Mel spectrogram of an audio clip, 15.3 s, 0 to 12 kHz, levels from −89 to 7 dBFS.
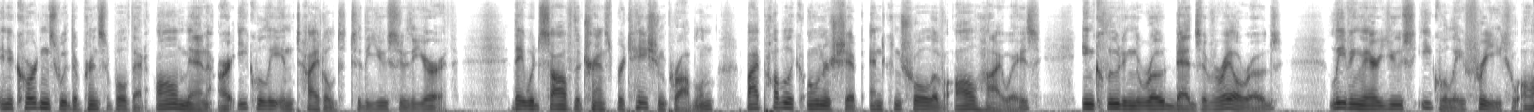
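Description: From start to finish the speech has a breathy, grainy edge, with the top end sounding smeared and hissy rather than crisp. That's plainly audible codec damage, most likely from Bluetooth LC3 compression, the transform codec behind LE Audio. It works in very short frames and, when bits run low, zeroes much of the upper spectrum and papers over it with shaped noise. The texture here fits 7.5 ms frames at around 48 kbps.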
